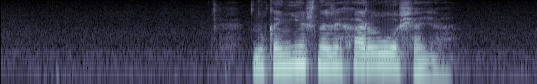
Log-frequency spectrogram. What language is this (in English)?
Russian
